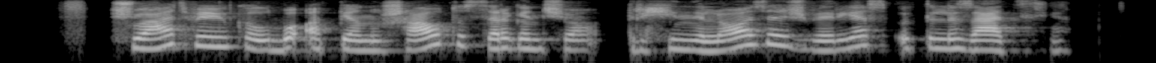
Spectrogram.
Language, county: Lithuanian, Vilnius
